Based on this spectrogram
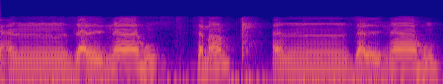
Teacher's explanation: اللام إذا جاءت ساكنة وبعدها نون يجب تخليصها · Term: لام الفعل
